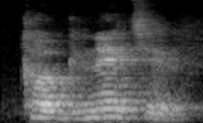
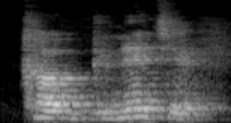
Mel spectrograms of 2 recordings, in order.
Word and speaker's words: cognitive: it is pronounced here and here we have cognitive cognitive it is also here pronounced and the last one signature signature in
